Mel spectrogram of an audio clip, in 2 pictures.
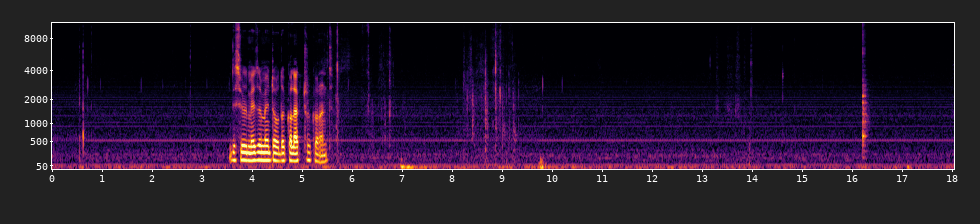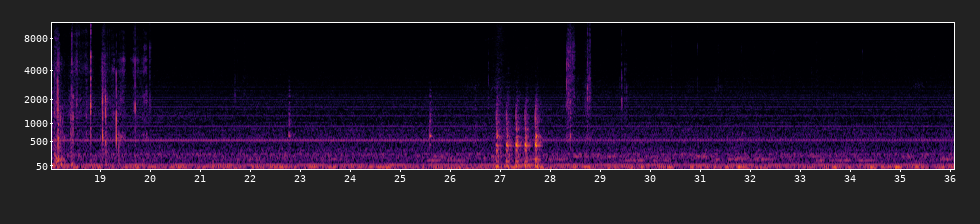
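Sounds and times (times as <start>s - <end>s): electrical hum and hiss: 0.0s - 36.0s.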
